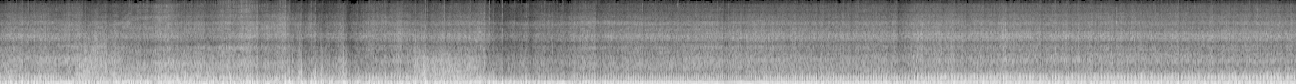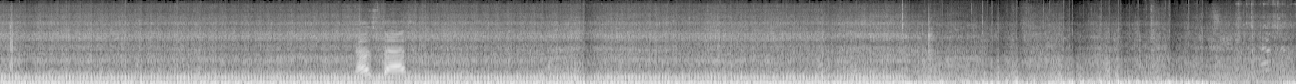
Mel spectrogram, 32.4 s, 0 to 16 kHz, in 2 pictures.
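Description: Suzuki GSX-R1000 inline-four running at low revs as the bike rolls slowly. The engine note falls and settles into a steady low-speed run, then cuts off a couple of seconds before the end.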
